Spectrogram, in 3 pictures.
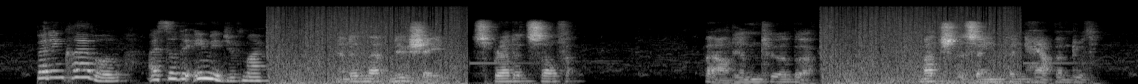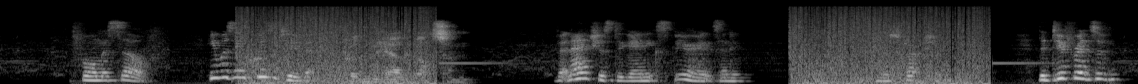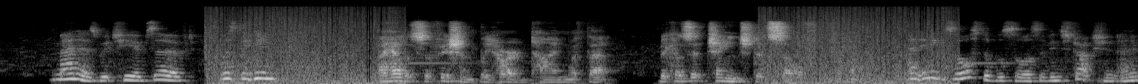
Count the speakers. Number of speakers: two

